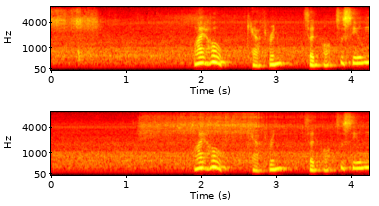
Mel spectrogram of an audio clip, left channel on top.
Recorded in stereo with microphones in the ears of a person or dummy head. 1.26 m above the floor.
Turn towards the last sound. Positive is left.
turn(degrees=20)  # may be behind; listen again after turning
